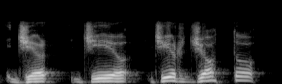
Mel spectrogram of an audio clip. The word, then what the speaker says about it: Giorgio Giugiaro: Giorgio Giugiaro.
